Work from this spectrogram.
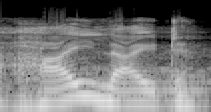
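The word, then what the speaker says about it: highlight: आई से पढ़ेंगे हाई जी एच यहां पर साइलेंट होता है एल आई से पढ़ेंगे लाई और जी एसटी को पढ़ेंगे ट तो लिखा गया हाईलाइट क्या लिखा गया हाई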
